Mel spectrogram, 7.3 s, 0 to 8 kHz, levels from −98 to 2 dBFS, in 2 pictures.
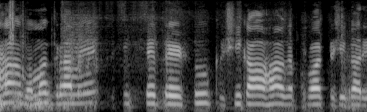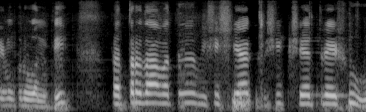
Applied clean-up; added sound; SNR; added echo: neural mask model RNNoise.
